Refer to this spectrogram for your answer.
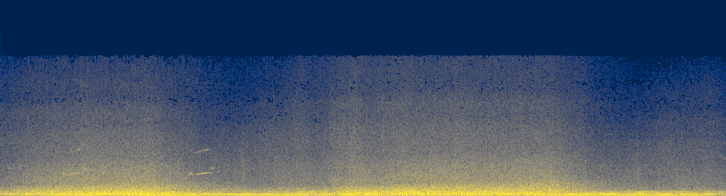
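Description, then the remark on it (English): Continuous loud roar of ocean surf breaking on the shore, waves washing in with gentle swells in intensity, with a low steady rumble underneath and no voices. “Imagine yourself at the beach and take big wave breaths. Let's do it again. In with the wave, out with the wave.”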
